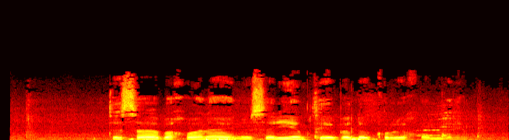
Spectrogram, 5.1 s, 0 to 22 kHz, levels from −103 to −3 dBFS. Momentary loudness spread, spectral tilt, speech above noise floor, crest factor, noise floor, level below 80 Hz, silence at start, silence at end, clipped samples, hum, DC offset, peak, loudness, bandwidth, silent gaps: 10 LU; -5.5 dB/octave; 30 dB; 18 dB; -52 dBFS; -46 dBFS; 1.1 s; 0.45 s; under 0.1%; none; under 0.1%; -6 dBFS; -22 LUFS; 10.5 kHz; none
